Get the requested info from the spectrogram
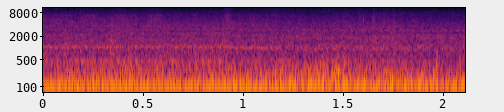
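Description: Motor scooter running at low speed as it is ridden, with a steady low rumble.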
